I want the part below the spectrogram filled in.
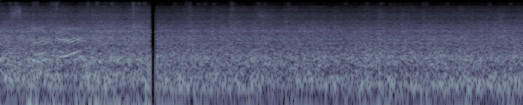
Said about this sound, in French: mais la pluie est revenue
